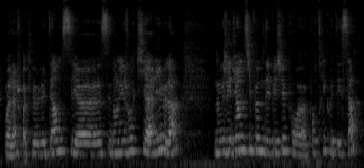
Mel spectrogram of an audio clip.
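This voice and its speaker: A knitting podcast host chats casually on her show-and-tell vlog, full of fillers and restarts. Her voice is a little high and sounds distant, with the mic set back in an echoey room.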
